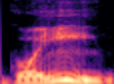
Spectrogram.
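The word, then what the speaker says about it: גויים: So it's saying that in Hebrew, the word Gentile is pronounced goyim. That's plural, right? Goy or gayam, right? Gawayam is another way to pronounce it in ancient Hebrew.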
